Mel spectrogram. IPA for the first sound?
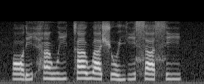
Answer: ɔ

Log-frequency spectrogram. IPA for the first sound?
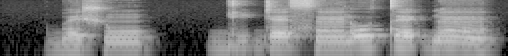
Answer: b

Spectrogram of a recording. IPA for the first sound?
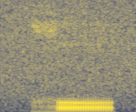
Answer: ɦ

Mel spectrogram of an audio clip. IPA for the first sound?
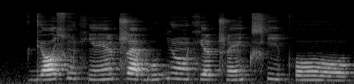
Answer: ɡʲ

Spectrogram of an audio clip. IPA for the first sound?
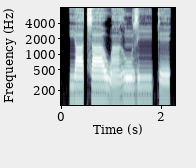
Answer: j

